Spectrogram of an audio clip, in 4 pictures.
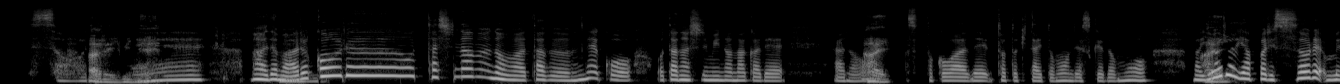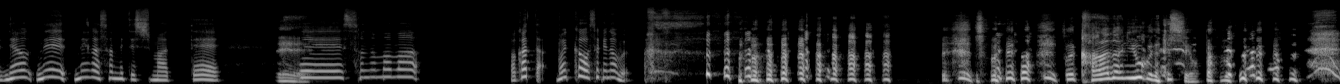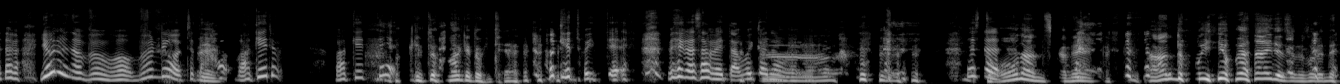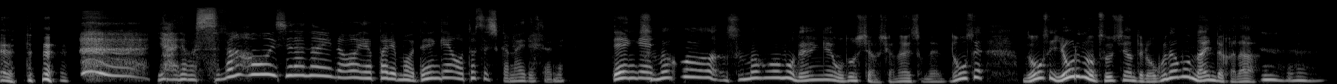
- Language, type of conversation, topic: Japanese, advice, 夜にスマホを使うのをやめて寝つきを良くするにはどうすればいいですか？
- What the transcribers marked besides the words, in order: other background noise; laugh; laughing while speaking: "それは それ体に良くないっすよ、多分"; laugh; laughing while speaking: "分けと 分けといて"; laugh; laugh; laugh; laughing while speaking: "何とも言いようがないですよね、それね"; laugh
